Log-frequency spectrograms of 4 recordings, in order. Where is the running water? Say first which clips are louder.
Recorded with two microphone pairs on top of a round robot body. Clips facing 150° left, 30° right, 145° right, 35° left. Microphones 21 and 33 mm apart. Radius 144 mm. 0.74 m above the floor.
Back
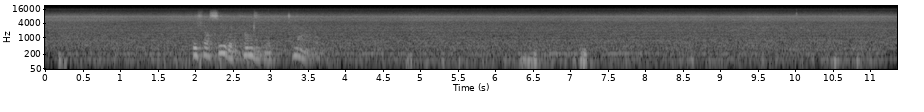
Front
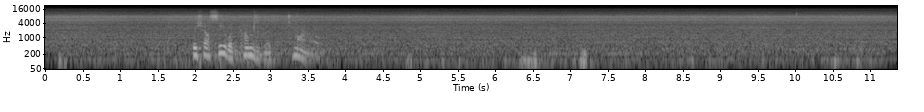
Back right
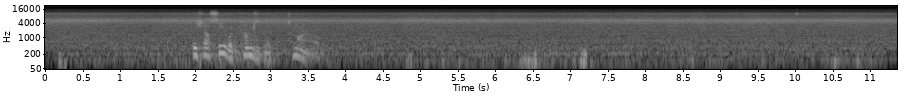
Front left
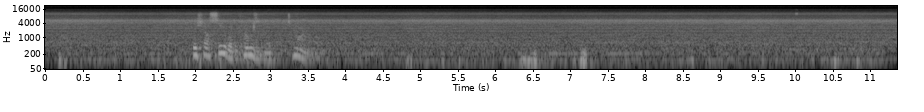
Front 1 dB, even; 25° right, 9 m.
